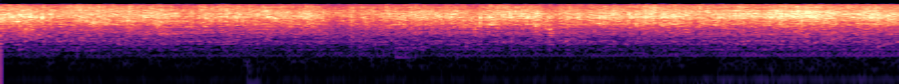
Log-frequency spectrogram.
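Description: Food sizzles steadily in a pan, a constant bright frying hiss with faint stirring taps, close and without talk.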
